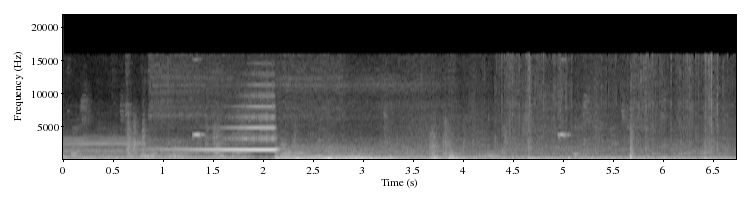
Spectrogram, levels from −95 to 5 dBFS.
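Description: Everyday sounds here, and from 0.69 s to 2.23 s there's a loudspeaker feedback squeal: a pure tone at 1.6 kHz that swells over roughly a second and a half until it sits about 5 dB above the rest of the sound. That's the classic loop where a mic hears the speaker it's driving, and at that one frequency the round-trip gain tops unity, so the tone keeps feeding itself until something breaks the loop.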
